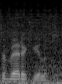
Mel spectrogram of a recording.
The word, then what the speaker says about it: Vergil: It's actually pronounced Vergil.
